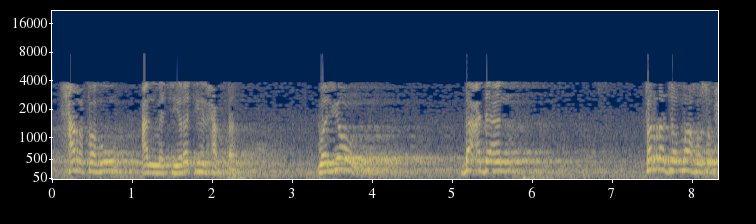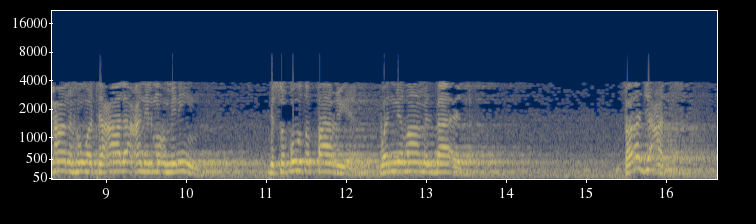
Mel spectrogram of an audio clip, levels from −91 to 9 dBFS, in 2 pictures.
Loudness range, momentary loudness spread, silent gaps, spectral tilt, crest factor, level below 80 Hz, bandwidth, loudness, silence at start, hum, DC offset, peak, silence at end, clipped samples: 4 LU; 17 LU; none; -9.5 dB/octave; 14 dB; -40 dBFS; 4.1 kHz; -13 LUFS; 0 s; none; under 0.1%; 0 dBFS; 0 s; under 0.1%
